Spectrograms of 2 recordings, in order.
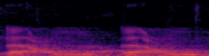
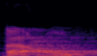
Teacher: Nah, di situ harus jelas jauhnya, yaitu kalau waw sukun yang sebelumnya dhammah itu jauhnya dengan memoncongkan dua bibir, a'u, supaya huruf yang kita ucapkan tidak melewati khaysyum atau rongga hidung.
